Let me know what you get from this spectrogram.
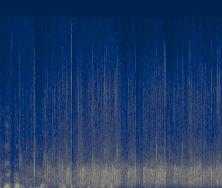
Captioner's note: applause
